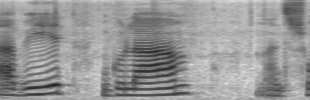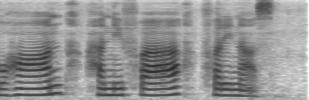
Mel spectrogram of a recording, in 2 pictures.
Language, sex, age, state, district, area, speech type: Manipuri, female, 30-45, Manipur, Tengnoupal, rural, spontaneous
